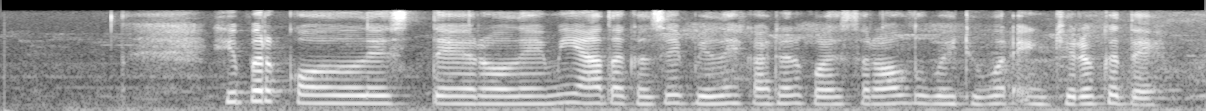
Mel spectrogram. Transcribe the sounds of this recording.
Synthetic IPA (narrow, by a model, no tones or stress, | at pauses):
hipərkolɛst̪eɾolemiat̪aɡ̥a̤sebilɪhkaɖ̥a̤rkolɛst̪eɾalːuwɪhd̪̥uwʊɾɪ̰ŋ̥d͡ʒ̥iɾoɡ̥ət̪ɪh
